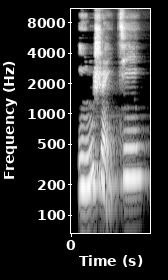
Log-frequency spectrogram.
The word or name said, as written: yinshuiji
